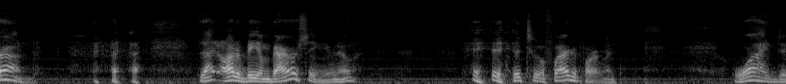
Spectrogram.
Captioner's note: laughs; laughs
